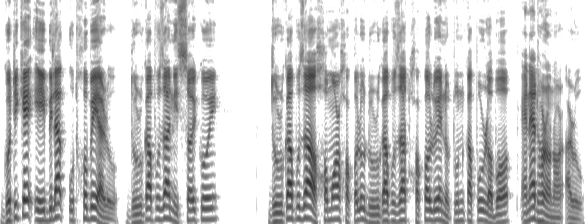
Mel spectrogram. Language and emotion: Assamese, neutral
